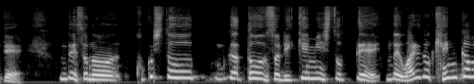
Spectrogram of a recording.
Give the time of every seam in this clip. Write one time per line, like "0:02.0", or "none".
0:01.5
0:03.8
